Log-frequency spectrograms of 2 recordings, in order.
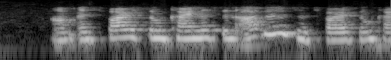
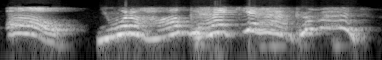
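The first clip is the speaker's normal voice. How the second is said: loud, high, eager re-enactment; climbing higher into an excited yell; excited exclamation; 11 semitones higher, 8 dB louder than usual. Retold or imitated. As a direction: burst out with delighted eagerness. Acted eager offer of a hug.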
